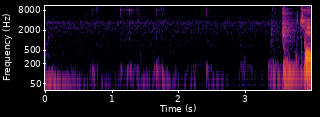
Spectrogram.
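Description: Faint computer mouse clicks, a quick scatter of them between about one and two and a half seconds in, made while switching modules and selecting text in the code editor.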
